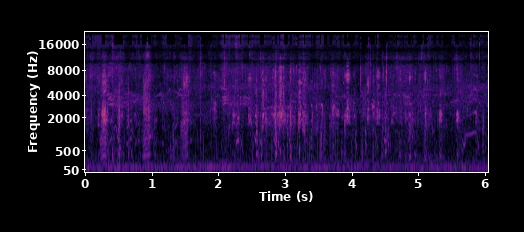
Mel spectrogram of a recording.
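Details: Ducks keep up a steady stream of raspy quacks, short and overlapping, while birds chirp and a low rumble stays in the background.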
